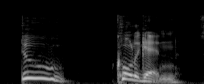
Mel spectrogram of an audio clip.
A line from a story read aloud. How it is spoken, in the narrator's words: said Lady Ramkin, more coldly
